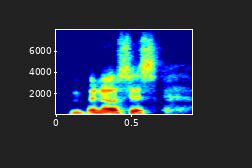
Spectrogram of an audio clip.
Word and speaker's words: Menoeceus: And then when I read, and please again for help me if I pronounce letter to Menocius. Is that correct? The correct pronunciation? Sure. Menocius.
